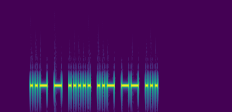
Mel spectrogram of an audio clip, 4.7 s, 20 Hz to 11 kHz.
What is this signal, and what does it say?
Morse code, heard as a keyed tone, about 25 wpm, 700 Hz. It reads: UT5UMS
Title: DXCC-100 Call Signs - 6 Characters - 25wpm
